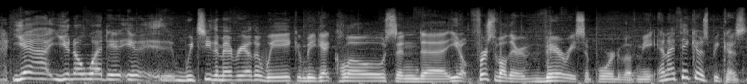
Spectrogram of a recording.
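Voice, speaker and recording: A man's high-pitched voice at a fairly quick pace, with very wide pitch swings, hardly any pauses, and music in the background. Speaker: ring announcer. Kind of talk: interview answer. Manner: conversational.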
